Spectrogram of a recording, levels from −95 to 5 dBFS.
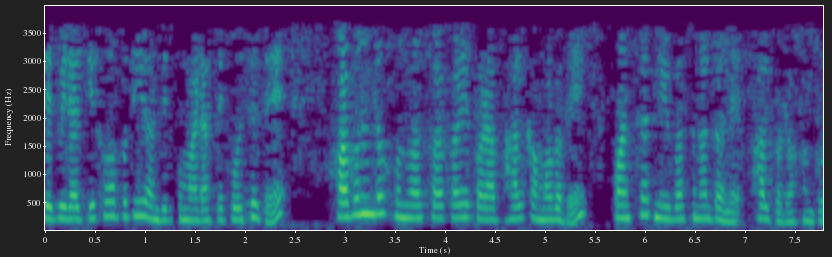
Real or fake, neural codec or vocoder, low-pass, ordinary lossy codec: real; none; 3.6 kHz; MP3, 16 kbps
